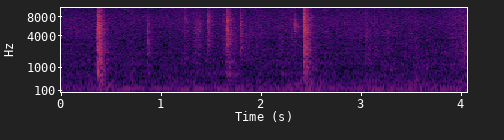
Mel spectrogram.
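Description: Metal RV gas range being jiggled loose in its cabinet opening: two sharp knocks, about half a second and two and a half seconds in, with a few light ticks between.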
